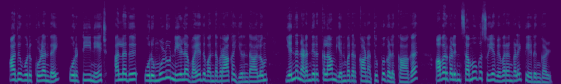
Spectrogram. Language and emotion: Tamil, neutral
